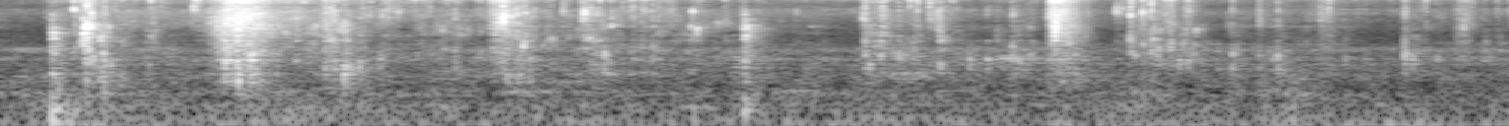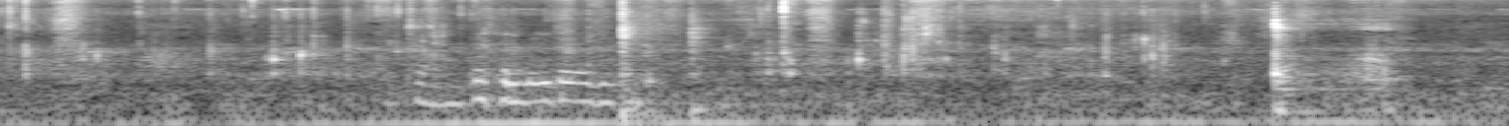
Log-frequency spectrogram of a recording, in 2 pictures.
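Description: A spatula scrapes and swishes through liquid in a metal pot.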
